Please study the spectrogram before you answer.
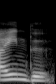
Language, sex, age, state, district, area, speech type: Tamil, female, 18-30, Tamil Nadu, Erode, rural, read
